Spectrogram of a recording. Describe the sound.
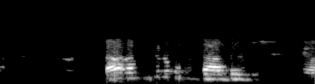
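Tinny, narrow-band television sound leaking through a phone line: a few short bursts of muffled voices, thin and faint, with brief gaps between them.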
